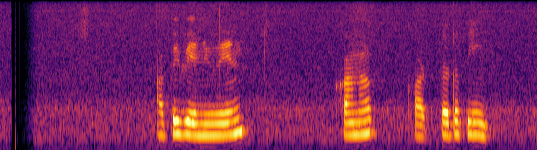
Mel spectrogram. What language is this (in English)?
Sinhala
